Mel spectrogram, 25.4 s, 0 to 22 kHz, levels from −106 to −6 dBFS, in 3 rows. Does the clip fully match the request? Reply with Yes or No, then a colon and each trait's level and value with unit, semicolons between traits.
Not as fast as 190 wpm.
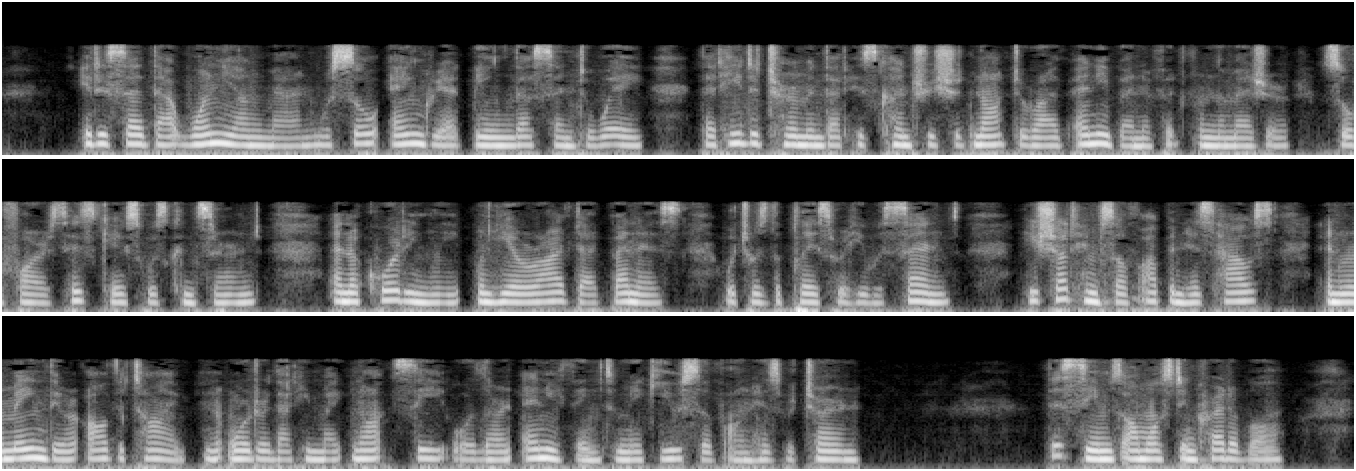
No: fast, 205 wpm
